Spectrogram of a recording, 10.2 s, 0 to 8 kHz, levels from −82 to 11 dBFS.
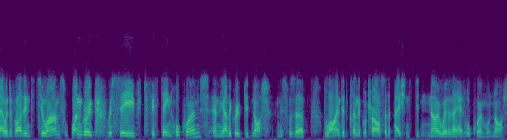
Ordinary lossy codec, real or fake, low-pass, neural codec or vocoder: Opus, 64 kbps; real; 7.2 kHz; none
